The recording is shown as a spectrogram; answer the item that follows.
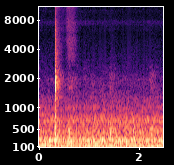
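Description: A single sharp click about a third of a second in, followed by a fainter brief high-pitched brush of sound, over a steady low hum.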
